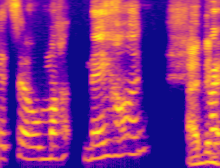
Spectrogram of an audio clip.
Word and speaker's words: Mahon: Depends on where you're from. Mahon. It's Irish. I guess if you're Irish, you would say Mahon, but everybody says Mahon.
